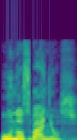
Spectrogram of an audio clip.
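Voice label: some bathrooms, Spanish, female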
